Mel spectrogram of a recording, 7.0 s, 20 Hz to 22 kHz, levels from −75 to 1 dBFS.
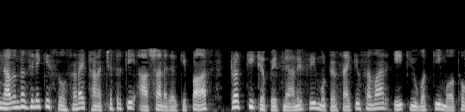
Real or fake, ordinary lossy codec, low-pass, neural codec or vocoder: fake; MP3, 24 kbps; 3.6 kHz; codec, 16 kHz, 2 kbps, X-Codec, WavLM features, trained on Multilingual LibriSpeech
